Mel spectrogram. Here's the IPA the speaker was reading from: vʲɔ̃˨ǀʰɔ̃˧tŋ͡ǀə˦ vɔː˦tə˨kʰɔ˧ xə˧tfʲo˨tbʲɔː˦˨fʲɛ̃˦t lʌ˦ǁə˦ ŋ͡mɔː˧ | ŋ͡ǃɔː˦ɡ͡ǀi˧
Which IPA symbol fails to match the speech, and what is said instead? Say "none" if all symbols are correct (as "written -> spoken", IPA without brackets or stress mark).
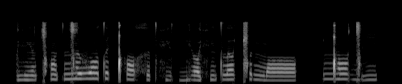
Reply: kʰ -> ǃʰ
